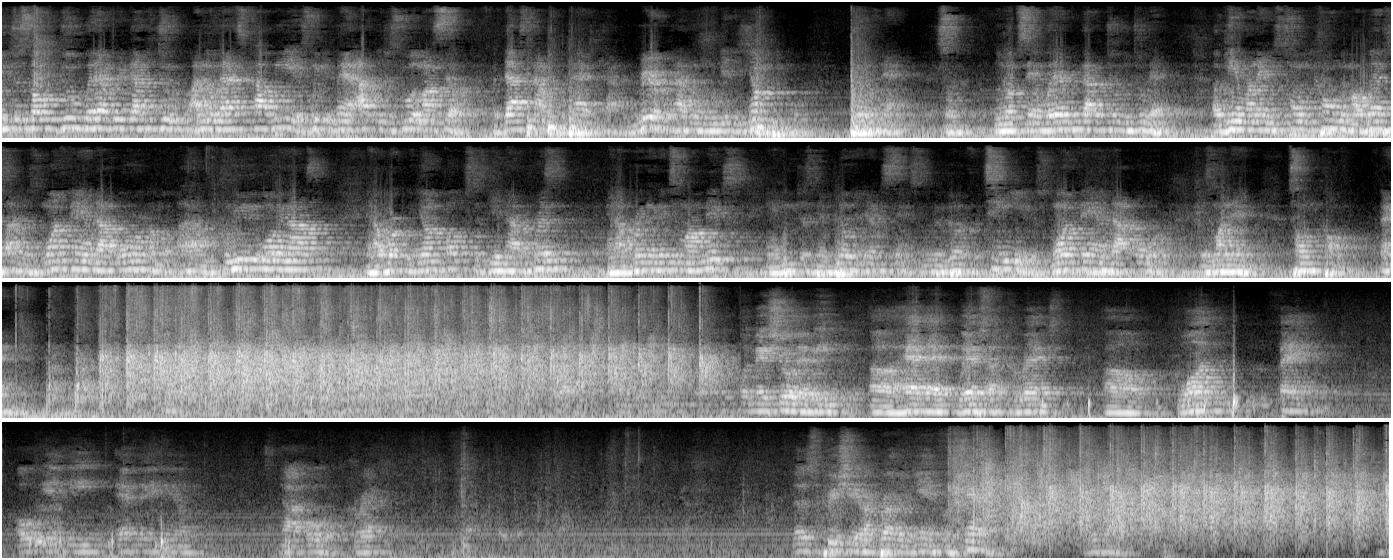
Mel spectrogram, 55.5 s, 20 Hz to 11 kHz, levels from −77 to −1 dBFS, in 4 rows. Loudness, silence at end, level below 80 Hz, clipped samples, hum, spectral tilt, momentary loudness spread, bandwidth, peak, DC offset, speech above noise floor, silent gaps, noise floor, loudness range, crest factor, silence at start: -11 LUFS; 0 s; -24 dBFS; 0.2%; none; -5.5 dB/octave; 13 LU; 11 kHz; 0 dBFS; under 0.1%; 24 dB; none; -35 dBFS; 14 LU; 12 dB; 0 s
